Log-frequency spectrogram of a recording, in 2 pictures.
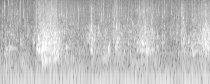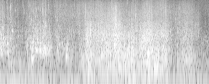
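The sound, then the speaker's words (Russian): Faint river water trickles and sloshes at a grassy bank as floating logs are pulled ashore with a hooked stick. Soft, irregular splashes and dribbles come in uneven bursts, with a fuller wash toward the end. “спускается по покрытому травой склону, идет к реке. Стоит на берегу и палкой подтаскивает к берегу проплывающие мимо бревна.”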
